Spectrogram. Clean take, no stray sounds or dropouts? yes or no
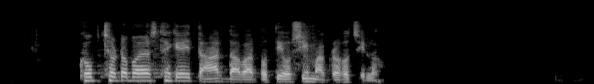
yes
